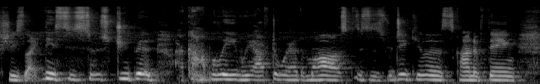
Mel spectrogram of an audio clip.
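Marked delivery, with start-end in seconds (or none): 0.4-4.5 put-on angry female voice. Retelling what an angry shopper said about masks: imitating an angry woman. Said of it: "she was angry that she had to wear a mask".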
